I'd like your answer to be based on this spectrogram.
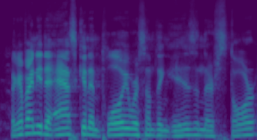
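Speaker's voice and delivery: normal talking voice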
